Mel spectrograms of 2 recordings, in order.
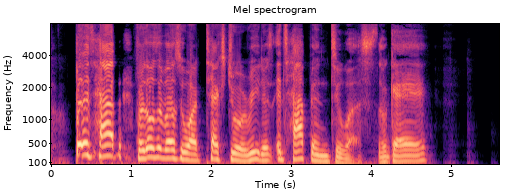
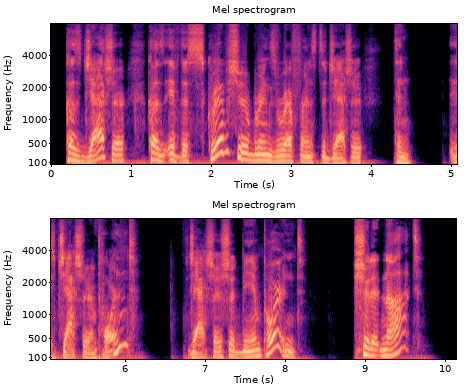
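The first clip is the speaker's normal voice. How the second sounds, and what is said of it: Sarcastic tone. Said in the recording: “if I sound sarcastic.”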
